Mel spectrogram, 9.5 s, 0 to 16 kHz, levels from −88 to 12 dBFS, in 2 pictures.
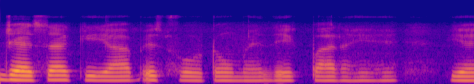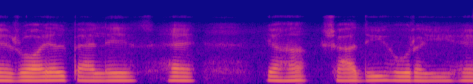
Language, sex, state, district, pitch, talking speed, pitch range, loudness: Hindi, female, Chhattisgarh, Korba, 175 Hz, 120 wpm, 170-180 Hz, -23 LUFS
